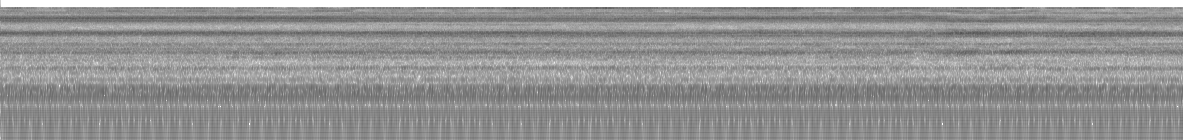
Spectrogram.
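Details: Steady loud buzzing hum and constant airflow hiss of an aerosol compressor nebulizer running without pause, recorded as no-talking ASMR white noise.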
